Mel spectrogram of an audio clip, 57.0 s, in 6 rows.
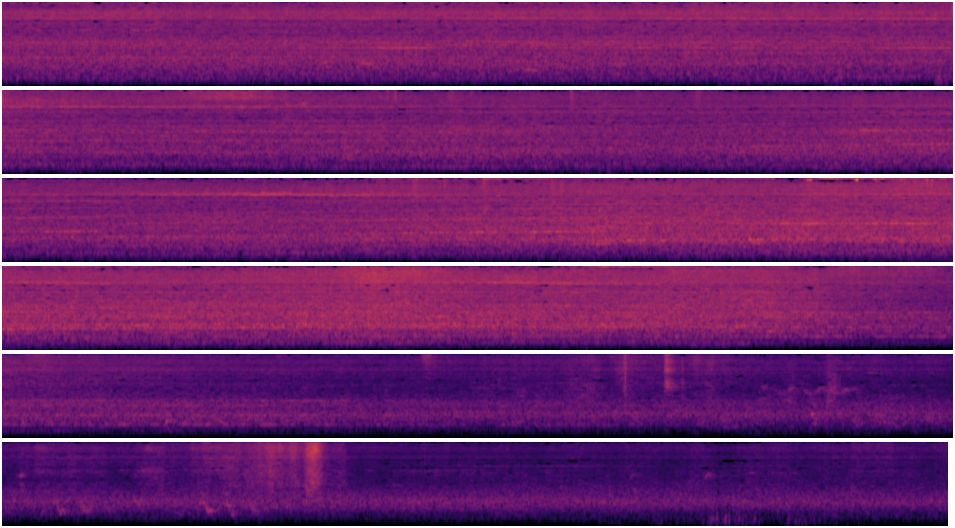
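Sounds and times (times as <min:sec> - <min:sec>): train wheels rushing on rails: 0:00.0 - 0:45.6.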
